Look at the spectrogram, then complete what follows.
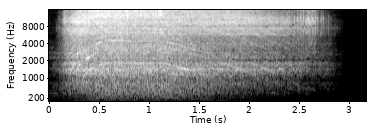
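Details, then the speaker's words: Makita HR3000C SDS hammer drill from 2000, running too free and fast with no hammer: short free-run with harsh rough scraping whine fading on coast-down; armature commutator darkened, one segment overheated, sparking, burnt. "other words there's a segment that is different from the rest there it is there that one ain't good for a bad segment it's been overheated it's sparking it's gone"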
